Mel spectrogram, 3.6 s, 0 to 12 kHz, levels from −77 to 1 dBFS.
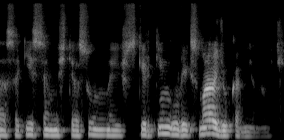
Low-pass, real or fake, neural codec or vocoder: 10.8 kHz; fake; autoencoder, 48 kHz, 128 numbers a frame, DAC-VAE, trained on Japanese speech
